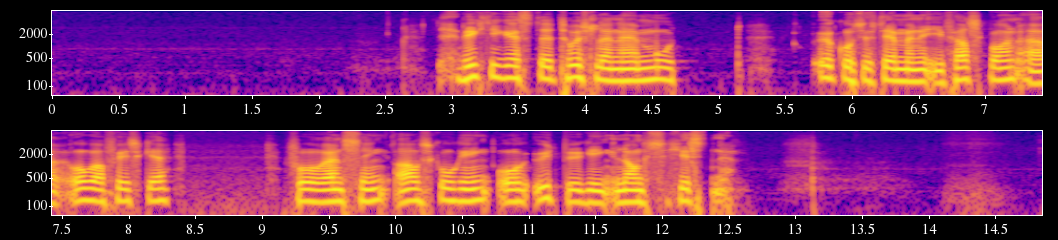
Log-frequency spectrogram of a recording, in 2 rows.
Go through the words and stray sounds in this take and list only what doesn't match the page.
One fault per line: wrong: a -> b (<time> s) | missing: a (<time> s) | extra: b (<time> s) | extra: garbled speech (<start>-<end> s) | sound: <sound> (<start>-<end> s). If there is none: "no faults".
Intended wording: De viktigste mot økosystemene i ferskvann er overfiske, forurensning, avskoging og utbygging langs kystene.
extra: truslene (3.8 s)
